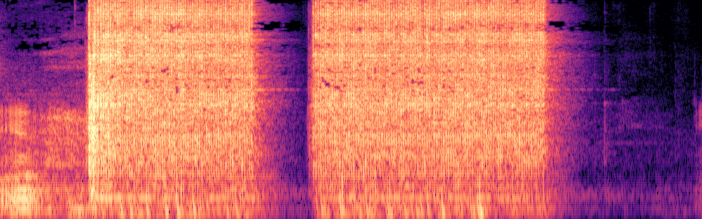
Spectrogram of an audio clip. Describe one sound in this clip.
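A cordless impact wrench whirs loudly in two bursts.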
